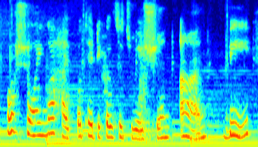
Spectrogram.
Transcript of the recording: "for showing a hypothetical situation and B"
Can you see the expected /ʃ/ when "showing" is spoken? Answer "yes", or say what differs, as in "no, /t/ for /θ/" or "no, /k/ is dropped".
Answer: yes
